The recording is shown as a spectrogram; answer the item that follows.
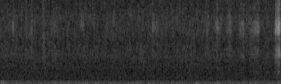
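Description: Near silence, with faint strokes of a brush laying ink into small sections of a paper drawing tile.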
